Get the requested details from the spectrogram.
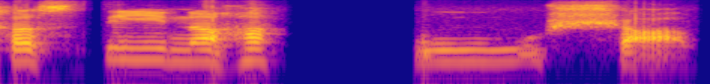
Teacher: এখন পরিষ্কার আছে স্বস্তিনঃ উষা, মূর্ধন্য ষ, পরিষ্কার মূর্ধন্য ষ, কিন্তু আমি দেখছি ঋগ্বেদীয় উচ্চারণ করছেন স্বস্তিনঃ উখা।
